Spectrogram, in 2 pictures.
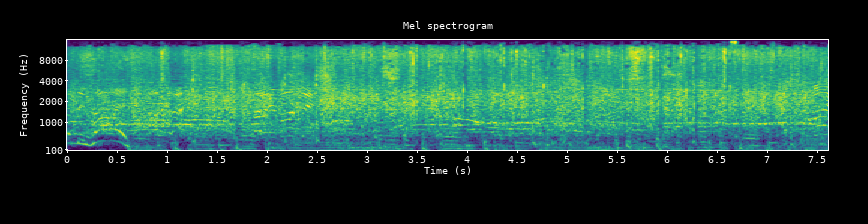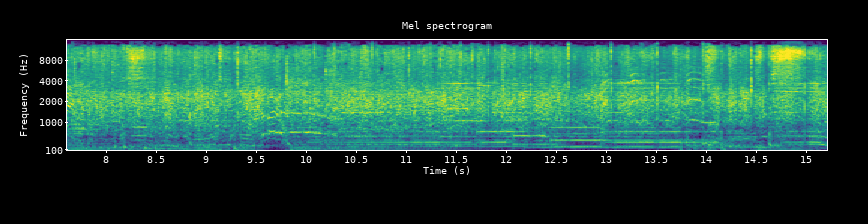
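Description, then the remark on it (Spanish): A large audience bursts into sustained applause for comedian Jorge Ponce, dense clapping mixed with cheers and whoops, loud, continuing steadily for the whole stretch with some crowd voices underneath. “creo que estaría guay que ya todos le podamos ver y aplaudir y disfrutar de todo lo que hace Jorge Ponce, así que un aplauso.”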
